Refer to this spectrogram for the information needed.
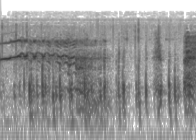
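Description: A horse lets out a loud, wavering whinny that slides downward for over a second, followed by a run of sharp, rhythmic hoofbeats clopping along with no voices.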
